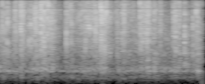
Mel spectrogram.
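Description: Plastic bag of dry pinto beans crinkling and rattling as it is opened and handled, the beans shifting inside with many quick irregular clicks.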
